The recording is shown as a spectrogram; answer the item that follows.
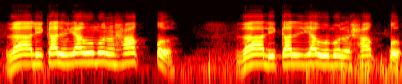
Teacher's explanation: قاف کے اوپر قلقلہ ہو رہا ہے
